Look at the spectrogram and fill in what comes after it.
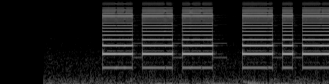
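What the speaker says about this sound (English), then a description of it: "The pump will make a series of beeps." A CADD Solis home medication infusion pump sounds a series of six sharp electronic beeps during its power-up self-check. The beeps are loud and near, with uneven gaps and one short beep near the end.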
